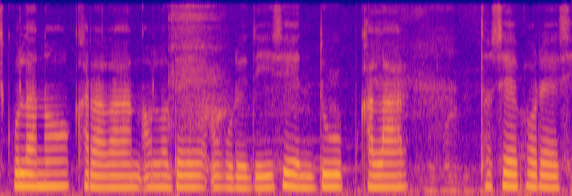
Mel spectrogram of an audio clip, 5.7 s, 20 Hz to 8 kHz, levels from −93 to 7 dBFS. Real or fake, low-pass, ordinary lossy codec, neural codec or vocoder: real; 7.2 kHz; none; none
